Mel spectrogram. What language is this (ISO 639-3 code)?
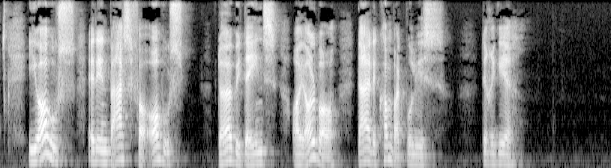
dan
